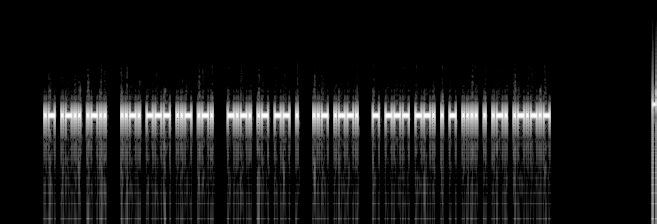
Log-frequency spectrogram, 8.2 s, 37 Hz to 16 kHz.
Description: Morse code, heard as a keyed tone, about 42 wpm, 700 Hz. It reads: ALL FOUR CAME UP TOGETHER.
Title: Sentences from Top 1000 Words - Review Part 1 - 45wpm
